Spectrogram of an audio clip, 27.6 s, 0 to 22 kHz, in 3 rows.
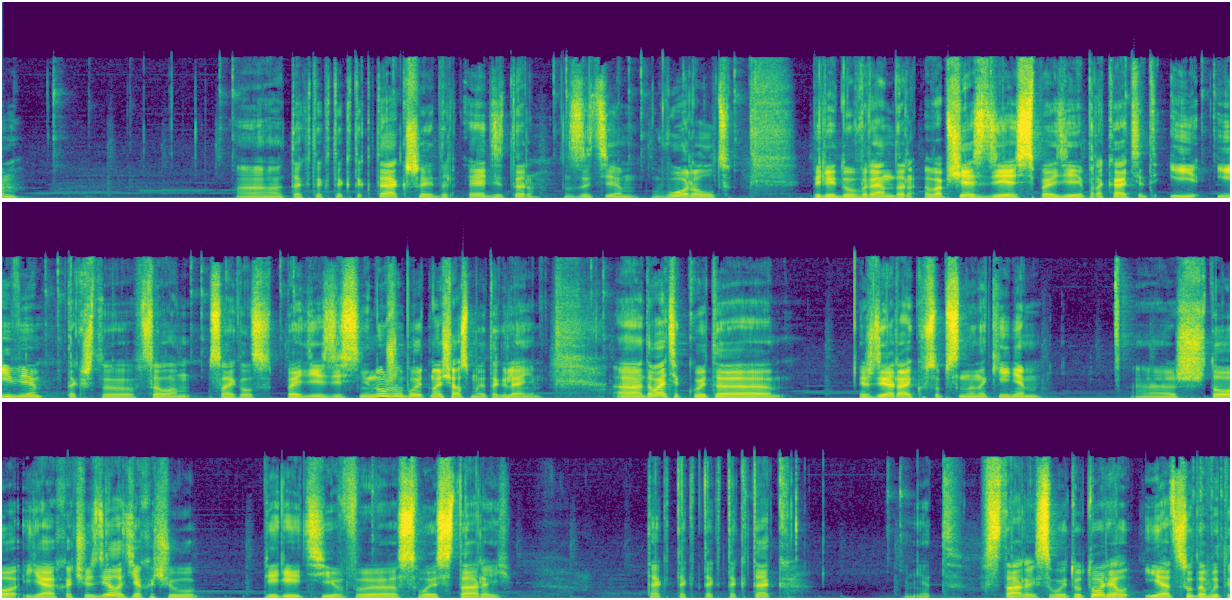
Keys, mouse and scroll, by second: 0.3-1.7 middle drag, 1.7-3.0 drag, 3.0-4.2 middle drag, 4.2 click, 4.7 middle drag, 5.0 click, 5.2-8.2 middle drag, 5.7 z, 8.2-9.2 drag, 9.5 drag, 9.7 click, 10.9 click, 11.2 click, 12.1 ctrl+t, 12.7 click, 13.6 click.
